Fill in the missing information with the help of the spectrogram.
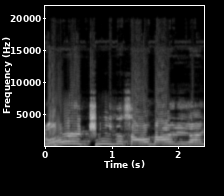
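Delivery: high, hammed-up preacher casting out demons; mock exorcism. Grandmother exorcising grandson in restaurant, hammed-up preaching. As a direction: rebuke the demon like a tiny old grandma. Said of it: "starts trying to exorcise me".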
